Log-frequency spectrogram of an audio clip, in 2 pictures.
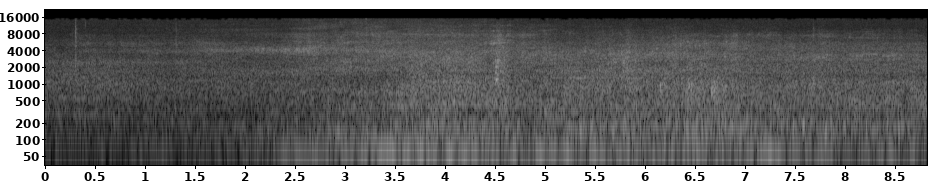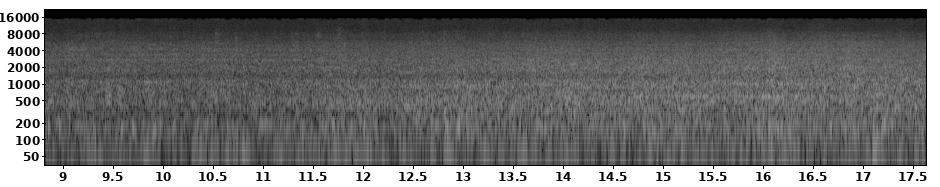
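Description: JR Freight EH500 electric locomotive hauling a container freight train past, growing louder over the first few seconds as it approaches, then a steady rumble of the container wagons' wheels rolling by on the rails.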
